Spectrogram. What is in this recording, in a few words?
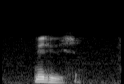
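"milhuse", Alsatian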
